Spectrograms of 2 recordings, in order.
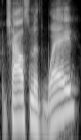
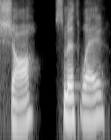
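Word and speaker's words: Chau Smith-Wade: a lot about was Chow Smith Wade, or Shaw Smith Wade. I've been pronouncing it wrong. I've been saying Chow. It's Shaw Smith Wade.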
